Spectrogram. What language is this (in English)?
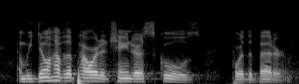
English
